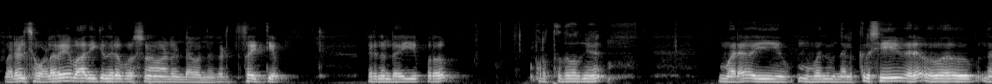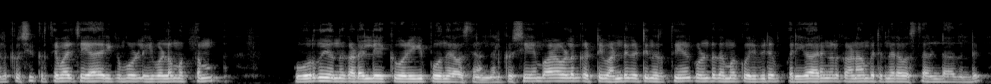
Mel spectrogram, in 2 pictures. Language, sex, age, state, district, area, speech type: Malayalam, male, 45-60, Kerala, Kasaragod, rural, spontaneous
